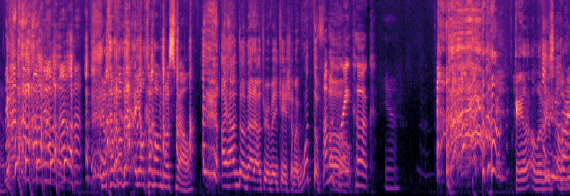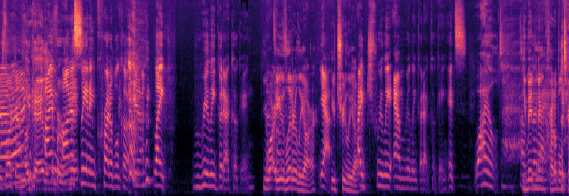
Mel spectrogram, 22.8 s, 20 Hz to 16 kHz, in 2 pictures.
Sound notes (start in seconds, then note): 0.1 laughing; 8.7 laughing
